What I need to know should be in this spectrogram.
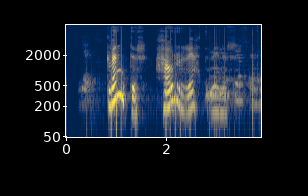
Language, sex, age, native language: Icelandic, female, 30-39, Icelandic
